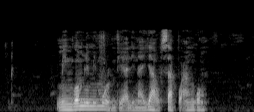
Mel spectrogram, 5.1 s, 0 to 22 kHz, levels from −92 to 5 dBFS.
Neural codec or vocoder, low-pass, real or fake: none; 7.2 kHz; real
